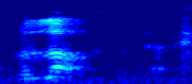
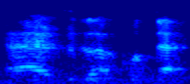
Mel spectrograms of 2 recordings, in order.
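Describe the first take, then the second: First: Second, brighter try at the London accent, rising at the end; a more confident London accent; mimicking her accent. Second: Soft try at her London accent; quietly trying out the London accent; mimicking her accent. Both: Shown as a demonstration. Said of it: "I'd have to hit your tone".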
